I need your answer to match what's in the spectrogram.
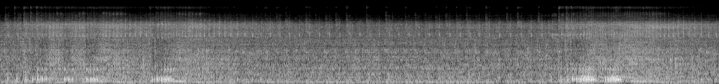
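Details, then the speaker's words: Honda CG motorcycle engine rebuilt to 262cc (CG 260R project), just finished: low, relaxed single-cylinder thump ticking over steadily at about 1,500 rpm with no knocks or misses; a clean, healthy idle. "vou ligar e mostrar como a marcha lenta ficou parado aqui em 1.500 RPM tranquila sem ser Quadrada Tá uma marcha lenta bacana né"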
